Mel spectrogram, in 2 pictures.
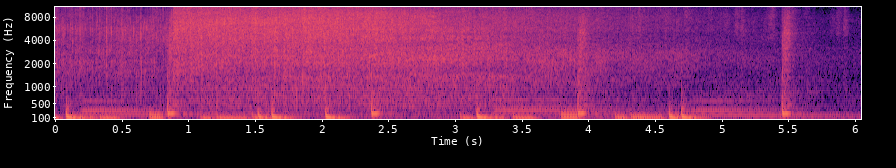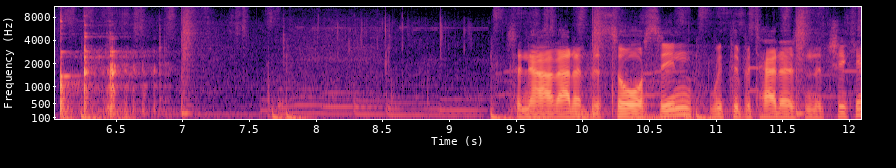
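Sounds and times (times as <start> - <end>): food sizzling in a frying pan: 0.0 - 9.2
sauce pouring: 0.9 - 5.3, 7.6 - 9.2.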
